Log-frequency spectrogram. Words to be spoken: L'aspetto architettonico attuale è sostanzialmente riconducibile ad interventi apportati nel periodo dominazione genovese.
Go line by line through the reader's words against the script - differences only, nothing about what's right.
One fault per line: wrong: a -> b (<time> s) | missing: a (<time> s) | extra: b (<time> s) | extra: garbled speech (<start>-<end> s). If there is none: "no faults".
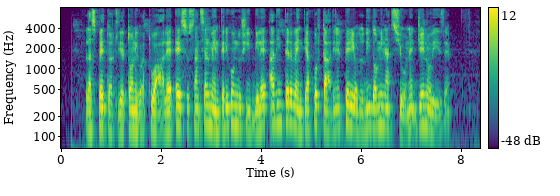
extra: di (6.0 s)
